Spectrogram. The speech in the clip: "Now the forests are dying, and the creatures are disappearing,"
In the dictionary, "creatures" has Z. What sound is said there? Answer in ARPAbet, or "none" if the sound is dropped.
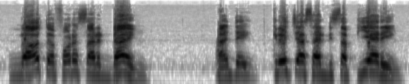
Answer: S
